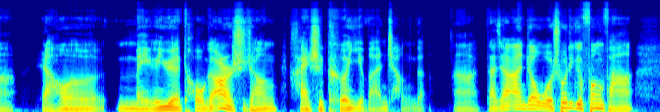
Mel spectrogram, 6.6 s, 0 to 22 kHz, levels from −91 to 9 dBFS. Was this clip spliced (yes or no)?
yes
